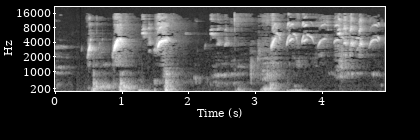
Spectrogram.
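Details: Caged young goldfinch-canary mules, small chicks already eating on their own: a few louder sharp chirps, then a quick series of short, high, down-curving notes repeated about every third of a second, with light knocking in the cage.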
